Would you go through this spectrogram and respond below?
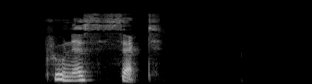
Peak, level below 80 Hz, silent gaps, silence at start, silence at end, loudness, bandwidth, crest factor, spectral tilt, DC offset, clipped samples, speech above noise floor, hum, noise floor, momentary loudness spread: -6 dBFS; -82 dBFS; none; 0.45 s; 1.55 s; -25 LUFS; 11.5 kHz; 22 dB; -3.5 dB/octave; under 0.1%; under 0.1%; 54 dB; none; -78 dBFS; 12 LU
